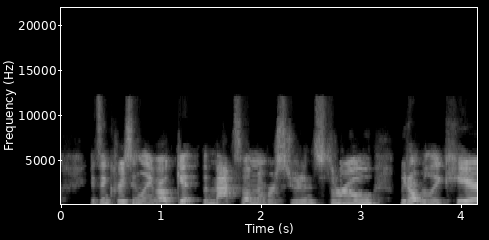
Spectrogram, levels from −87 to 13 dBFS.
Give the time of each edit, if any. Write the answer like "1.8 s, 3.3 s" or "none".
none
